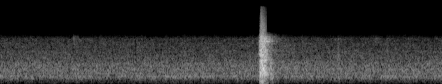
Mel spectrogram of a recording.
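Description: A single sharp knock about two and a half seconds in, over a steady low hiss.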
